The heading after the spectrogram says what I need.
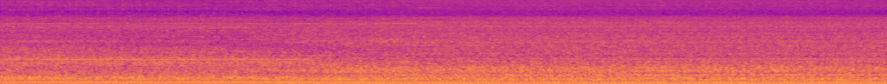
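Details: Exmark Lazer Z EFI zero-turn mower after repair restoring fuel pump power: even, steady engine drone with no misses, surging or knocks over nine seconds; running normally.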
